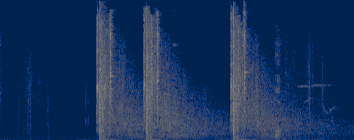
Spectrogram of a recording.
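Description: Rifle shots ring out sharply.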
